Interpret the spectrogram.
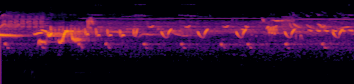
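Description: Small birds chirping: many short, high, overlapping chirps and twitters.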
